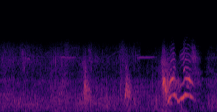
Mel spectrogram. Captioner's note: lasso whooshes; woman speaking in Tagalog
